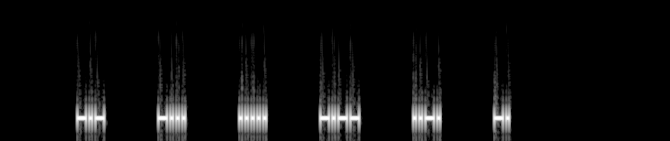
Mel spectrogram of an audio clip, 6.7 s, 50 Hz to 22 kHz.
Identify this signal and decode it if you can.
Morse code, heard as a keyed tone, about 38 wpm, spaced as for 14 wpm, 700 Hz. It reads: KB5YFN
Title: USA Call Signs - 6 Characters - 6x Character Spacing - 40wpm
